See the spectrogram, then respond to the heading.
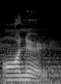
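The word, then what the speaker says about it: honour: you would use an because h is silent so the sound that the word has picked up is a vowel sound that's awe next before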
